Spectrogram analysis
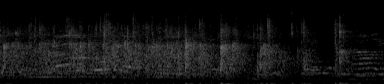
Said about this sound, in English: Come on, let's clap our hands unto the Lord. Shout with a voice of triumph in this place.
